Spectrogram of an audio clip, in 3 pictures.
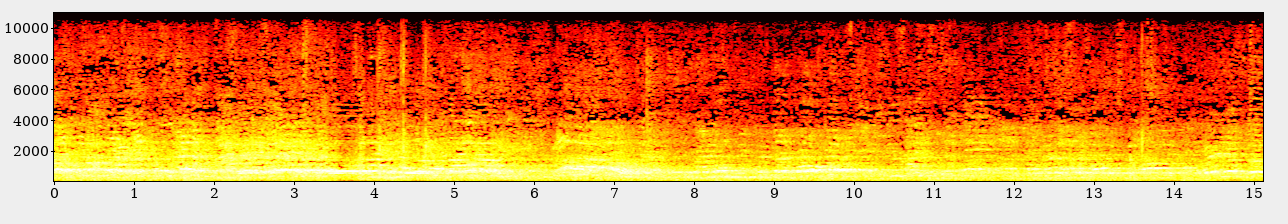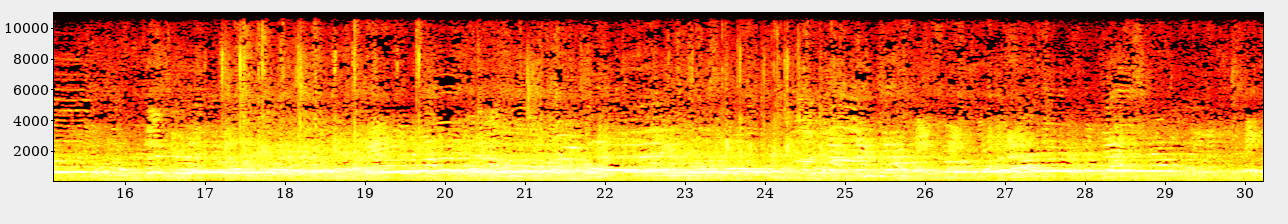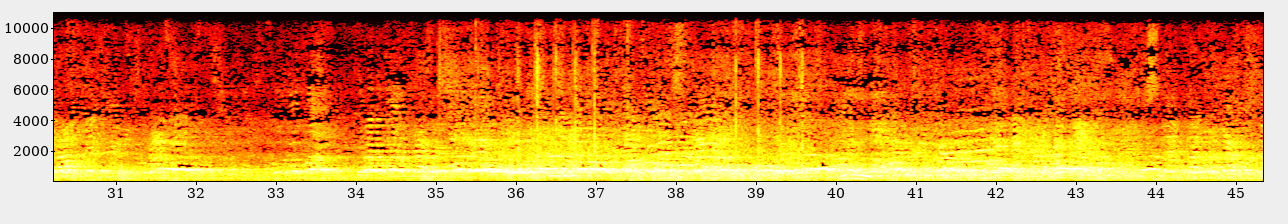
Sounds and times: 17.2s clapping 19.0s
23.4s clapping 24.8s
33.5s English cheering sounds 43.2s
36.0s clapping 37.2s

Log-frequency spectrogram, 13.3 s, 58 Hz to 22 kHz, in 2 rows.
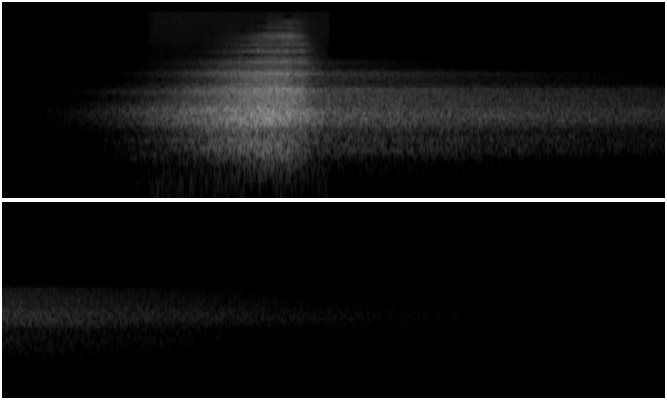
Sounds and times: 1.2s whoosh 5.4s

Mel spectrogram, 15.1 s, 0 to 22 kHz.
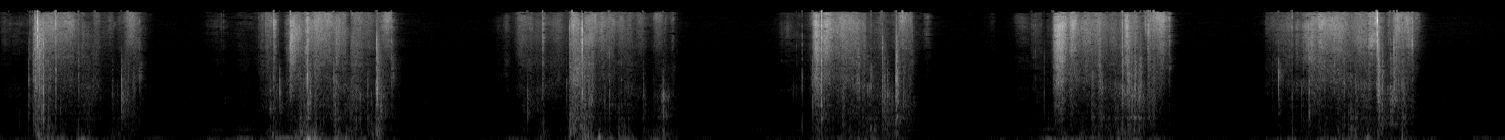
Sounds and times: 0.0s Softer pages turning over 1.5s
2.2s Softer pages turning over 4.0s
5.0s Softer pages turning over 6.8s
7.8s Softer pages turning over 9.3s
10.2s Softer pages turning over 11.8s
12.7s Softer pages turning over 14.2s

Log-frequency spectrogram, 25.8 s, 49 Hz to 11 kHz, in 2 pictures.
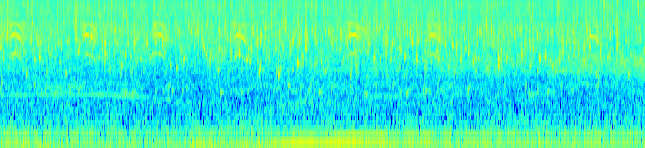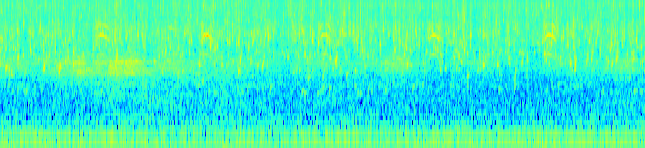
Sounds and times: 0.0s small river 25.8s

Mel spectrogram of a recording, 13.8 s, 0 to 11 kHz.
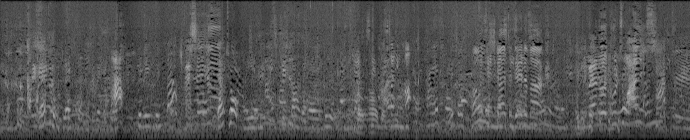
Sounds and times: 0.0s crowd 13.8s

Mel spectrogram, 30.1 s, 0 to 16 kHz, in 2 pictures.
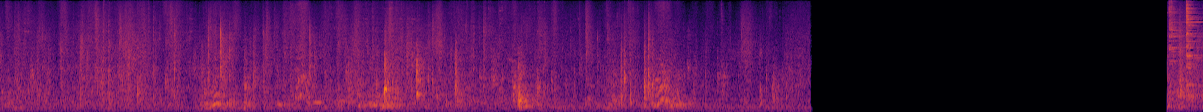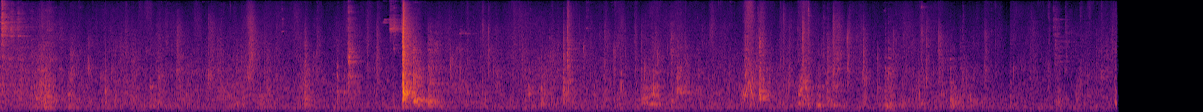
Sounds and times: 0.0s pens 8.1s
0.0s students get up from desks 10.2s
14.9s students get up from desks 29.0s

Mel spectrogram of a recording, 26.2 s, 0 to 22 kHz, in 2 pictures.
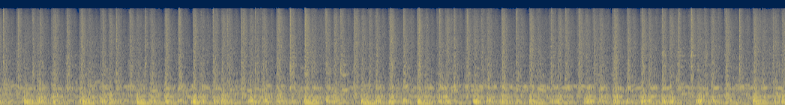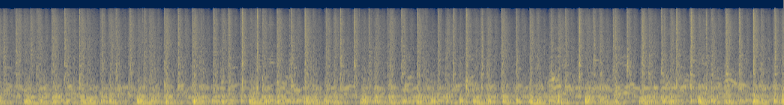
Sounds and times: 0.0s cuicas 26.1s
0.0s puxador is singing 26.1s
0.0s shakers 26.1s
0.0s snare drums 26.1s
0.0s tamborims 26.1s

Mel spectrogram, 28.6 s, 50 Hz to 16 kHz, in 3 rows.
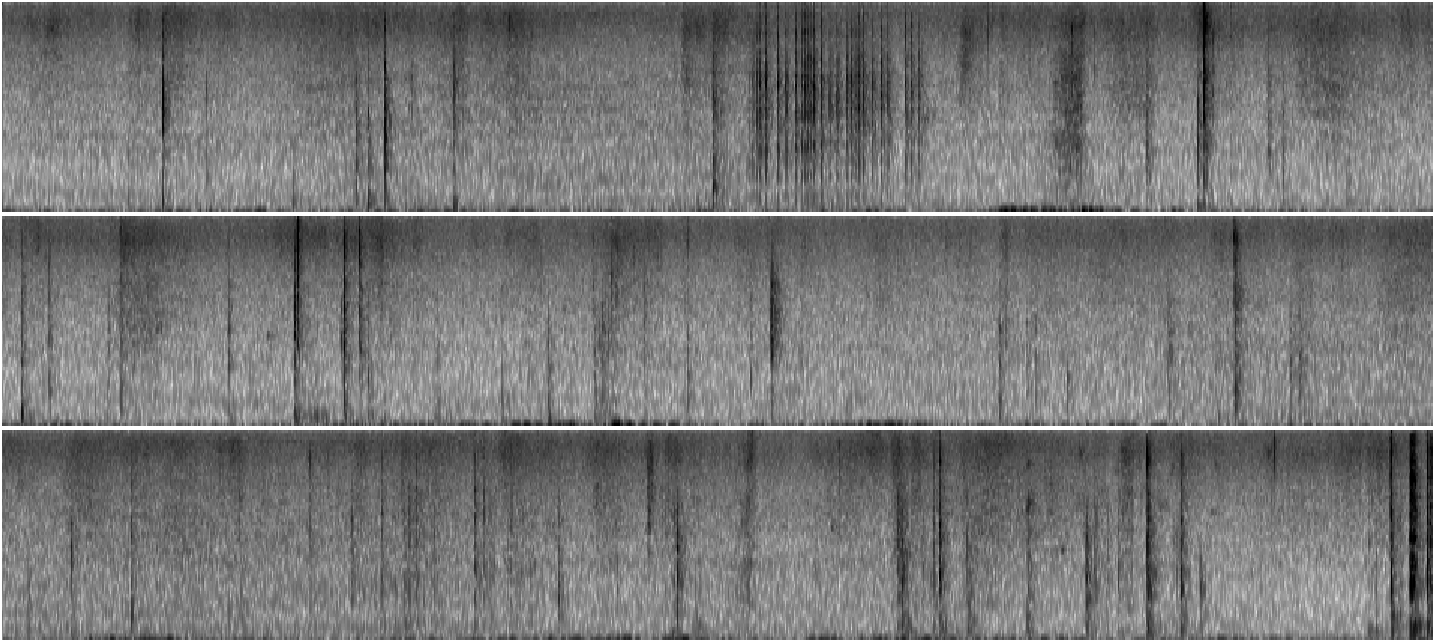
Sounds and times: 4.6s Walking on a wooden creaky floor 6.2s
19.2s Walking on a wooden creaky floor 24.2s
24.8s Walking on a wooden creaky floor 27.2s

